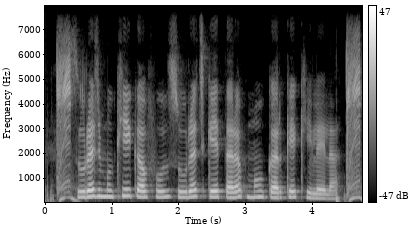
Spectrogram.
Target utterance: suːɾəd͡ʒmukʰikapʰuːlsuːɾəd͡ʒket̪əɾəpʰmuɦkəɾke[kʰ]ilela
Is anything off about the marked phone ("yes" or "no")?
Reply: no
